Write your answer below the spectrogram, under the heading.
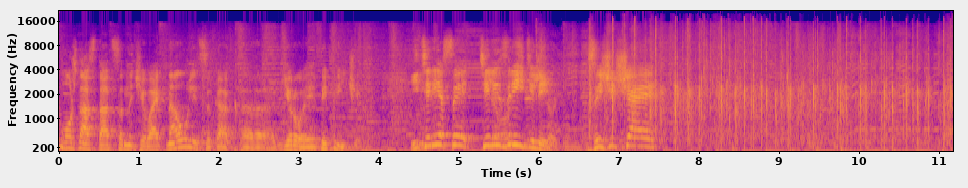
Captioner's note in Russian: аплодисменты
